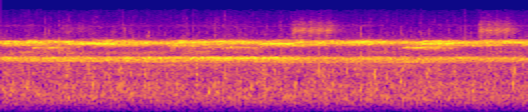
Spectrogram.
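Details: Crickets in a riverside forest sing a steady, high double-toned trill, joined by brief fainter buzzes higher up, all over the constant trickle of a small stream.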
